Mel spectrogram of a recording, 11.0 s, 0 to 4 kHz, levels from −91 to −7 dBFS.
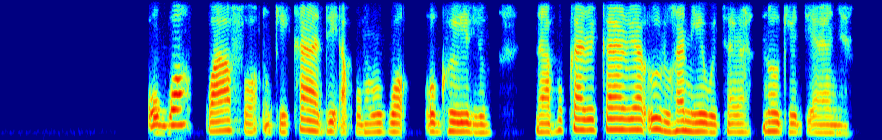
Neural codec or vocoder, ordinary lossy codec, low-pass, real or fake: codec, 16 kHz, 4 kbps, FunCodec, trained on LibriTTS, 50 frames a second; Opus, 16 kbps; 3.6 kHz; fake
